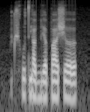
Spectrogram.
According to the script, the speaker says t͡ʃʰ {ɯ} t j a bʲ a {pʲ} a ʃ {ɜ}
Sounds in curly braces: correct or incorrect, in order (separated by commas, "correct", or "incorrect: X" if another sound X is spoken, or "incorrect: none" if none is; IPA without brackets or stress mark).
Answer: incorrect: u, incorrect: p, correct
